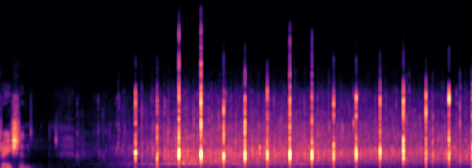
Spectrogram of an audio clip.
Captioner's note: crowd cheering and applauding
